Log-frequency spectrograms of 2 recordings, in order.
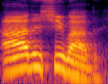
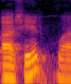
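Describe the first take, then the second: First: The r sound comes before the sh sound. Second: The r sound comes before the v sound. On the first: The speaker calls it wrong. "ये लिखा है आर्शीवाद, ये भी गलत है" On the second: The speaker calls it right. "तो आशीर्वाद बन गया, ये सही है"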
